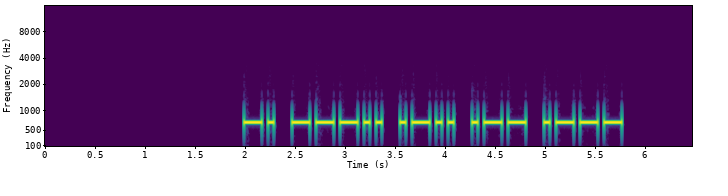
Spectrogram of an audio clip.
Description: Morse code, heard as a keyed tone, about 20 wpm, 700 Hz. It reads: N8LWJ
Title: USA Call Signs - 5 Characters - Repeated 3x - 20wpm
